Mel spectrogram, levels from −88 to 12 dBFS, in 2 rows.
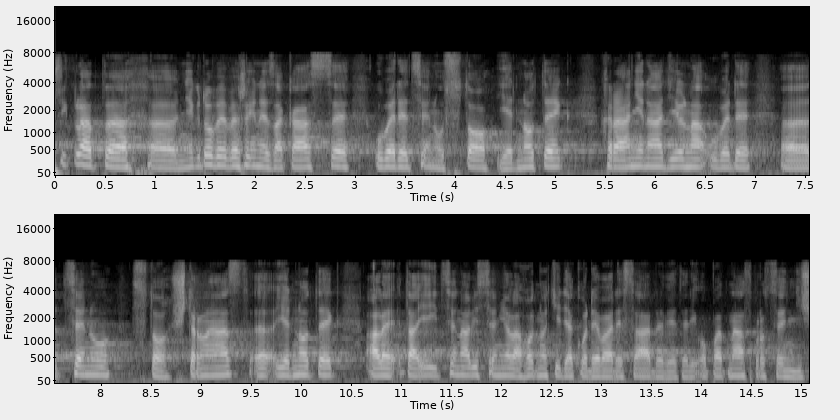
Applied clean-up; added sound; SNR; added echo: none; none; none; none.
